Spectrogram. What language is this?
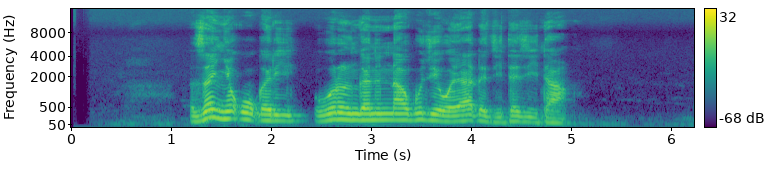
Hausa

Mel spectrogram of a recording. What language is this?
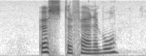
Swedish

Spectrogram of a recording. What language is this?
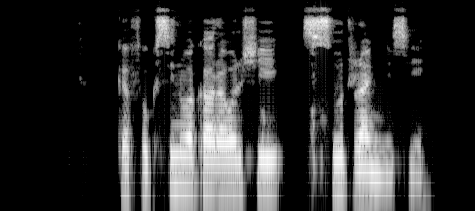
Pashto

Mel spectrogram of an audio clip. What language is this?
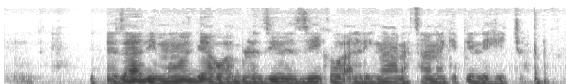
Swahili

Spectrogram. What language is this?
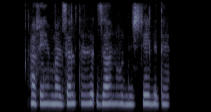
Pashto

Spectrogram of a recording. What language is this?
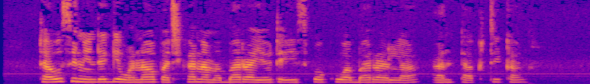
Swahili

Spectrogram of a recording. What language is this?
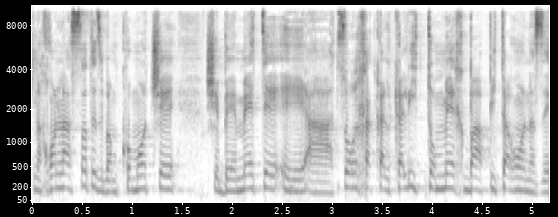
Hebrew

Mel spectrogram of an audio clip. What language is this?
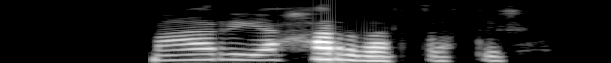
Icelandic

